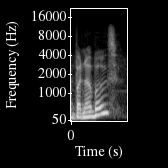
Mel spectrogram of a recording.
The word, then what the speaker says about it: bonobos: but am I pronouncing this right, the bonobos? Why and how is it that we're much more like the bonobos? – Yeah, that's right.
